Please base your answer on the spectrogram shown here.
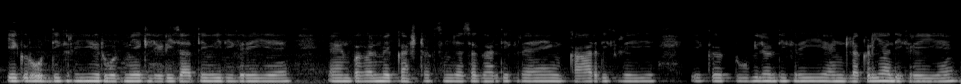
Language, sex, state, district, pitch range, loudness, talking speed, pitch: Hindi, male, Bihar, Sitamarhi, 145-155 Hz, -28 LUFS, 205 wpm, 150 Hz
